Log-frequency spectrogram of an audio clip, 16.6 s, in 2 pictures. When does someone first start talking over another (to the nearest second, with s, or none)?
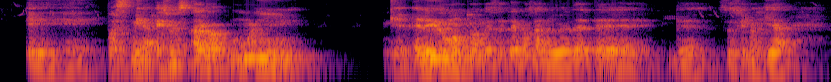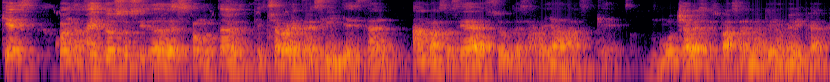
none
